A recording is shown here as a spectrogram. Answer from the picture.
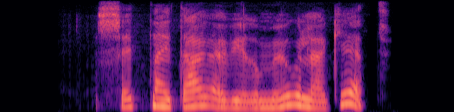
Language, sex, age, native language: Icelandic, female, 40-49, Icelandic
